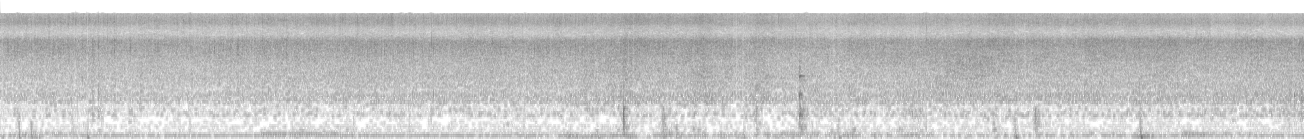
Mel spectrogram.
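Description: Sliced onions, tomatoes, ginger and dried red chillies sizzling steadily in olive oil in a frying pan. A spatula stirring them gives a few light clicks around the middle.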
